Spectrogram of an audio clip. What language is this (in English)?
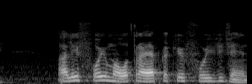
Portuguese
